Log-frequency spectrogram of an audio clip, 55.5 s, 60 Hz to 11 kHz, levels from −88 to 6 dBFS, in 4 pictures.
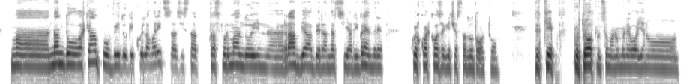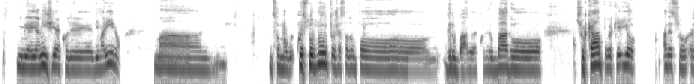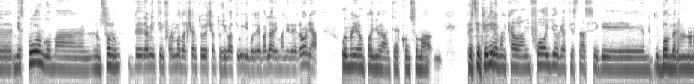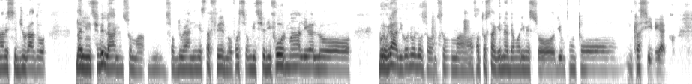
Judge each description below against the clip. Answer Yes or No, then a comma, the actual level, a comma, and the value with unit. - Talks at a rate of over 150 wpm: No, average, 140 wpm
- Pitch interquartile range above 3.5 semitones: No, narrow, 2.6 semitones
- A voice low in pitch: No, medium, 170 Hz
